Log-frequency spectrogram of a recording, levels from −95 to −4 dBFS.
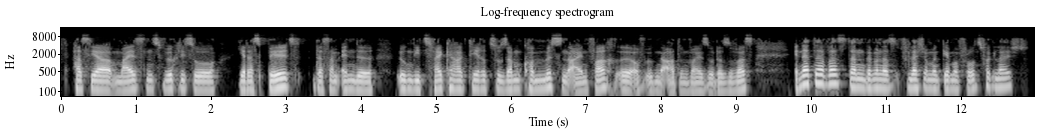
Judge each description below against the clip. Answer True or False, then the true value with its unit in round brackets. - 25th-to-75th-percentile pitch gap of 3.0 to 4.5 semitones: False (2.6 semitones)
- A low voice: True (125 Hz)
